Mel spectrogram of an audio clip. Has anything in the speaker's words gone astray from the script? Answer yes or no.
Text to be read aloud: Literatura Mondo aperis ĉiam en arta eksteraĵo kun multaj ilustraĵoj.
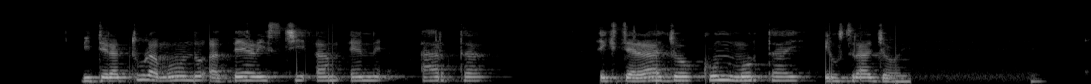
no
